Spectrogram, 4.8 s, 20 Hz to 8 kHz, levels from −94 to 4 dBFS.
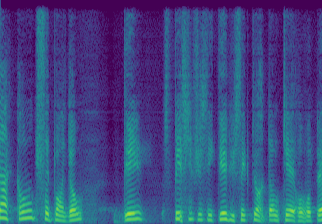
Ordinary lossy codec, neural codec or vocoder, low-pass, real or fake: none; codec, 16 kHz, 0.5 kbps, FreqCodec, larger model; none; fake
